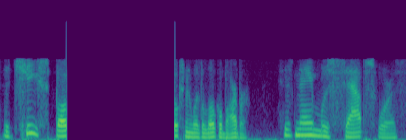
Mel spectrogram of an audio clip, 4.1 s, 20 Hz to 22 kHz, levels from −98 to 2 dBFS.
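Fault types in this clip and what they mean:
GSM full-rate codec: The whole clip carries the buzzy, gravelly roughness of the first GSM speech codec. It models the throat and mouth as a filter and drives it with a sparse train of pulses, so the speech loses its natural fine texture. The damage is plainly audible. Nothing comes through above about 4 kHz, which leaves the speech dull and boxy. The sound fits the 13 kbps full-rate mode.
Playback stall: At 0.66 s the speech stops dead in mid-flow and stays silent until 1.75 s, a gap of about 1.08 s. The player most likely ran short of incoming data, or its processing was held up, and it could not output anything until it recovered. When sound returns, it carries on rather than starting fresh.
Time-compressed catch-up: From 1.75 s to 2.83 s the speech runs at double speed but keeps its normal pitch. The player is clearing the backlog built up during the stall. 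It does this by cutting out small pieces of audio and cross-fading the remaining ones together. The speech therefore sounds hurried. Normal pacing resumes after 2.83 s.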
